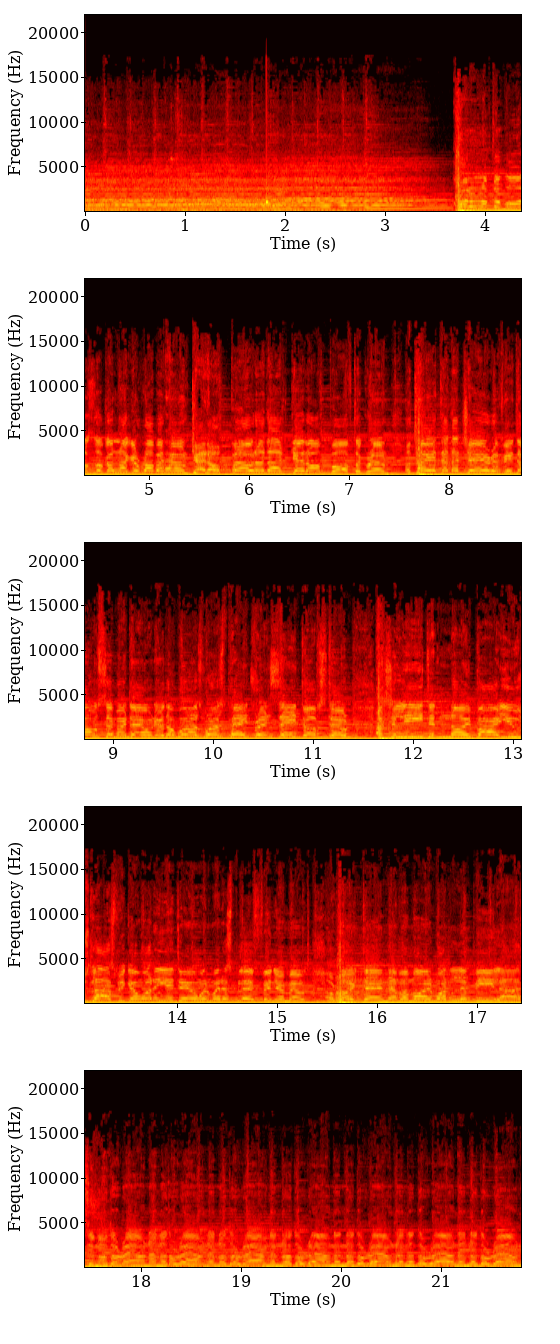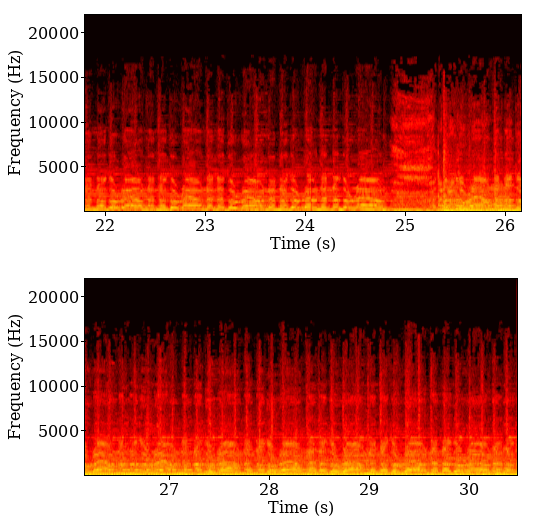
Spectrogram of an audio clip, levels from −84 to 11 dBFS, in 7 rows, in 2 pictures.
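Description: The audio jumps forward three times, each a case of compressed frames skipped. The jumps fall at 1.81 to 1.83 s, 18.25 to 18.29 s and 24.04 to 24.08 s. The first and last drop about a tenth of a second of material. The middle one drops about half that. Whole coded frames never reach the output, being missing or rejected as damaged.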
